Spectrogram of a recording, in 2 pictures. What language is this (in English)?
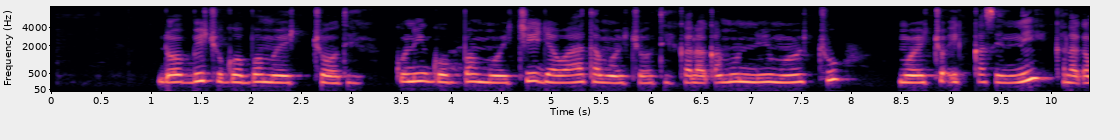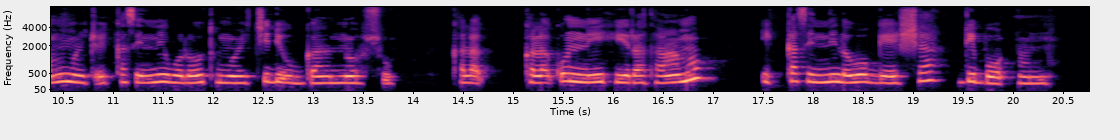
Sidamo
